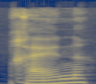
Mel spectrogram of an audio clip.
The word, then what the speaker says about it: prennes: prenne eux que tu prennes e s donc on est d'accord qu'on n'entend pas le s mais si vous voulez écrire correctement vous devez écrire avec le s à la fin pnn e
